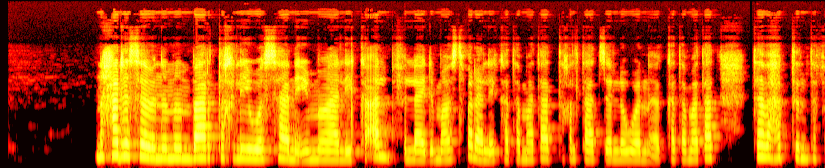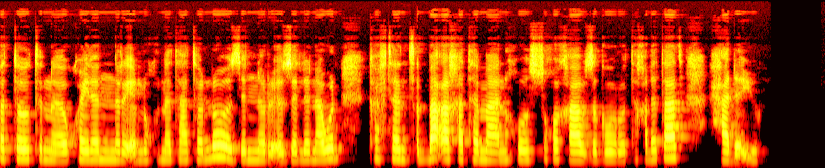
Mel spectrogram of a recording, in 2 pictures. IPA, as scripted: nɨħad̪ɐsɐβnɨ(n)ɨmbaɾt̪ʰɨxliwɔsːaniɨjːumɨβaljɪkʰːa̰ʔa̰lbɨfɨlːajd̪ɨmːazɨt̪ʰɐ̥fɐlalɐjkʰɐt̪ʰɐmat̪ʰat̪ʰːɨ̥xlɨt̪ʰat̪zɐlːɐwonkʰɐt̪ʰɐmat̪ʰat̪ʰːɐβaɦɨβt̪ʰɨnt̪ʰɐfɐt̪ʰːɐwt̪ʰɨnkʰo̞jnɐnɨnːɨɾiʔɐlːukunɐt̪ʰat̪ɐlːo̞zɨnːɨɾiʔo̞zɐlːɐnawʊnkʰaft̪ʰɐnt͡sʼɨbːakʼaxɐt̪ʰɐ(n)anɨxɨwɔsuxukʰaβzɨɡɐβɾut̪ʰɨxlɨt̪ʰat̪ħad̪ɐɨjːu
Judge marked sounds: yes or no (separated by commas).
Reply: no, no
